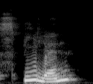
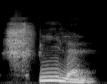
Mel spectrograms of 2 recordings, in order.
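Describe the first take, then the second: First: It starts with a plain s sound. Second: It starts with an sh sound. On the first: The speaker calls it wrong. "no digo spielen" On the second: The speaker calls it right. "digo spielen"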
